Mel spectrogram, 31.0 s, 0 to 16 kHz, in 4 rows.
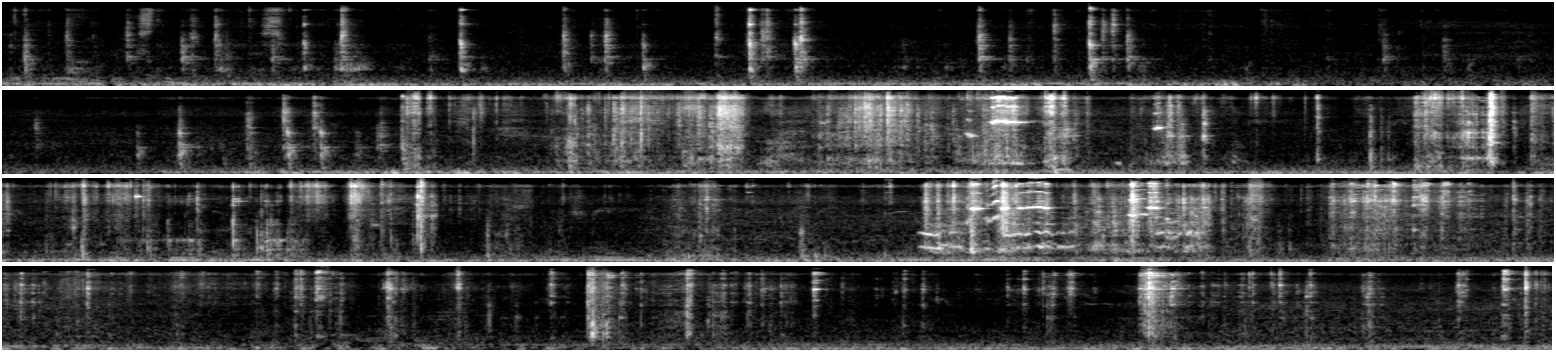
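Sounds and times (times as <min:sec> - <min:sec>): metal hand tools clinking: 0:09.8 - 0:31.0.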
